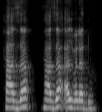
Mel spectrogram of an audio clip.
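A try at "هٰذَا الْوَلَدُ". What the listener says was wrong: हाँ, ये मिला के करें, हादा अल वलदू हादल वलद, वो भी सही था। मुरकब तारी पूछ रहे हैं ना, तो पूरा हादल वलदू।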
